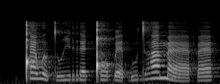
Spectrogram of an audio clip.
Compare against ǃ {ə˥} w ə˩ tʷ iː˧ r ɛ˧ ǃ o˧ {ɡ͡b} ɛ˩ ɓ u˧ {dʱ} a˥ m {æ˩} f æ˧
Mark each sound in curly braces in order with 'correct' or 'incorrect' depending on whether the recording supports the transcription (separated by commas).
incorrect, incorrect, correct, incorrect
